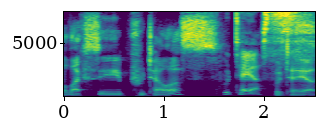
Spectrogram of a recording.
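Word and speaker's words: Alexia Putellas: Uh Alexi Putelus.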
